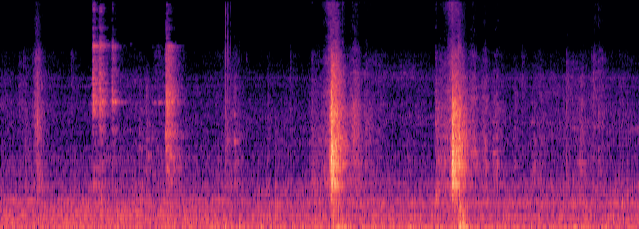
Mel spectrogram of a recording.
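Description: Kitchen knife cutting potatoes on a wooden cutting board: scattered light knocks, with two sharp louder chops about three and four and a half seconds in.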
